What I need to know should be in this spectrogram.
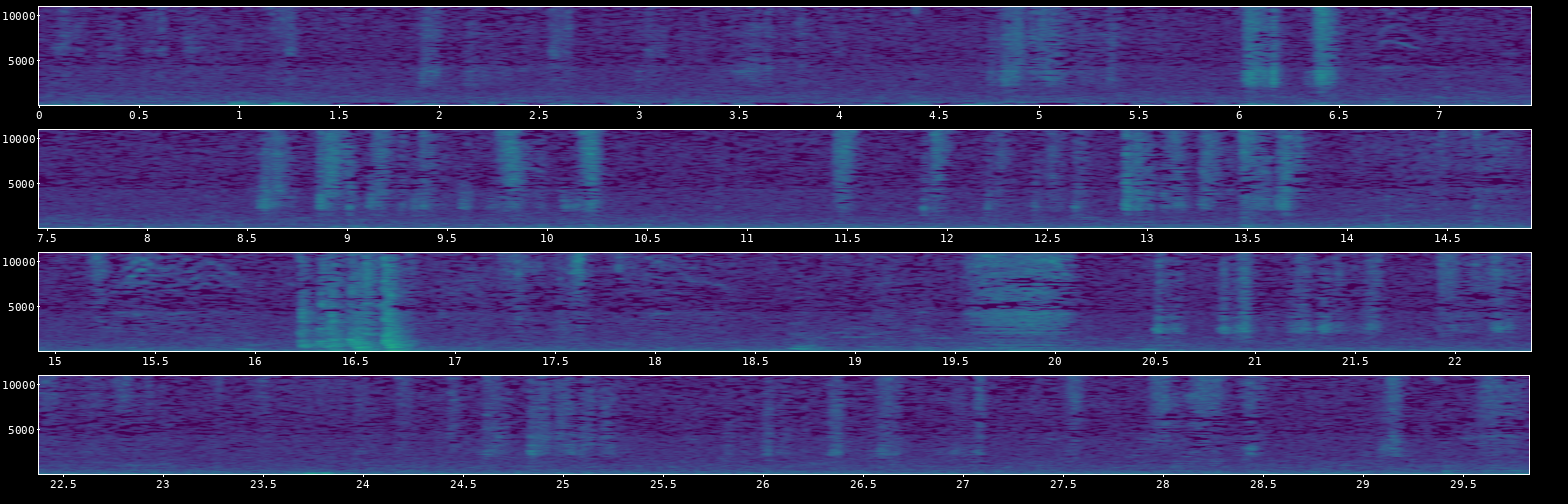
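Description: A paintbrush dabs and strokes softly on paper.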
